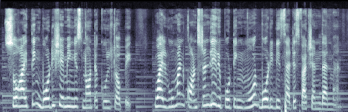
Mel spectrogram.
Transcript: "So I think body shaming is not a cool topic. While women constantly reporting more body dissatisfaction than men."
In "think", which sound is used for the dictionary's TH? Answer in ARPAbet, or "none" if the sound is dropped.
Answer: T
